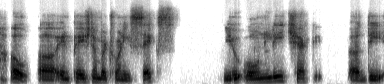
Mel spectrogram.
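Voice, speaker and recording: A man's fairly slow delivery at very even loudness, dry and close with no echo. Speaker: video game designer. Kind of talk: workshop explanation. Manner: halting; soft-spoken.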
